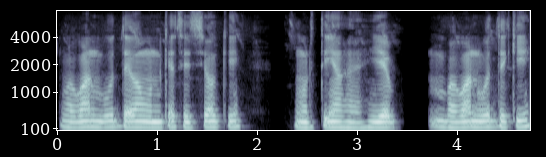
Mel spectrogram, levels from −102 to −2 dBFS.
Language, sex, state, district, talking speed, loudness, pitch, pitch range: Hindi, male, Jharkhand, Jamtara, 165 wpm, -21 LUFS, 140 Hz, 135-145 Hz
